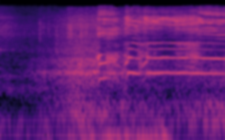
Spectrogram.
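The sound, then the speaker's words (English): A rooster at a Popeyes fried-chicken restaurant in Louisiana crows once, loud, its call rising and then holding a long, strained note over a steady background hum, with no one speaking. “That is Rocco the Rooster.”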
